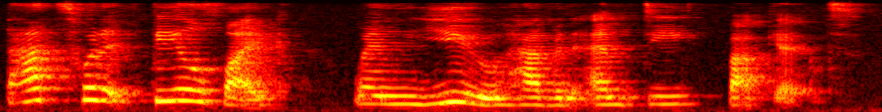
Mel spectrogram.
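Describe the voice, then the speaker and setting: High-pitched woman reading a picture book, expressive. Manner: acts out dialogue, pauses to comment to listeners. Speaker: read-aloud storyteller for schoolchildren. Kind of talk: expressive children's picture book read-aloud. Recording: muffled, echoey room recording.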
